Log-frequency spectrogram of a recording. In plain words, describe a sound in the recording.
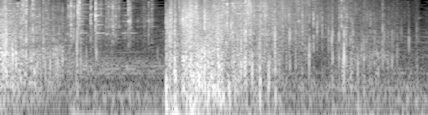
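A heavy body thuds onto hard ground.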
